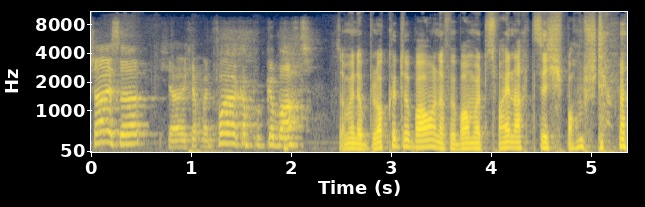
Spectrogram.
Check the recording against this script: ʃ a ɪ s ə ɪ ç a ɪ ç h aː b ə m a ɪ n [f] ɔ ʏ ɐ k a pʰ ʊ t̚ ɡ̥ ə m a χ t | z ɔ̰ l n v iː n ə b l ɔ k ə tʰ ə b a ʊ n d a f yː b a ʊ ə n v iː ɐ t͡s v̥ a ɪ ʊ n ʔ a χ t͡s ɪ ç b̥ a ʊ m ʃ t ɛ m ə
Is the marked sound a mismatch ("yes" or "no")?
no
